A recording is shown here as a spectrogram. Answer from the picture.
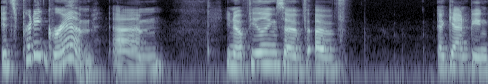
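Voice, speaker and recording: A woman's bright, sharp voice with an American accent and ordinary pitch variation. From Southern California, Lancaster. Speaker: county supervisor. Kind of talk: interview.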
